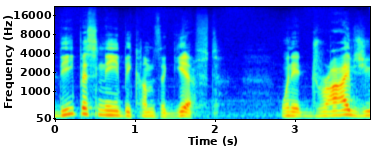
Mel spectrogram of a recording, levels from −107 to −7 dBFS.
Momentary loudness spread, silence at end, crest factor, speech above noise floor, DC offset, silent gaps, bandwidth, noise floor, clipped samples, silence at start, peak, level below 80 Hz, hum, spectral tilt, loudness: 13 LU; 0 s; 22 dB; 34 dB; under 0.1%; none; 18.5 kHz; -67 dBFS; under 0.1%; 0 s; -12 dBFS; -80 dBFS; none; -5.5 dB/octave; -33 LUFS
